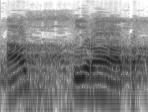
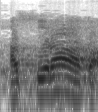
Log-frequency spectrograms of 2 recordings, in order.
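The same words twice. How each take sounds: First: الصراط with a long hissing heavy s; asss-sirat, exaggerated s in الصراط; overdone softness. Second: الصراط with a measured heavy s; moderately held sad in الصراط; balanced sad. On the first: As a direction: drag out the sad in الصراط. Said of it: "ولا تقل". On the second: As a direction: say الصراط without dragging the s. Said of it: "قل". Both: Shown as a demonstration.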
